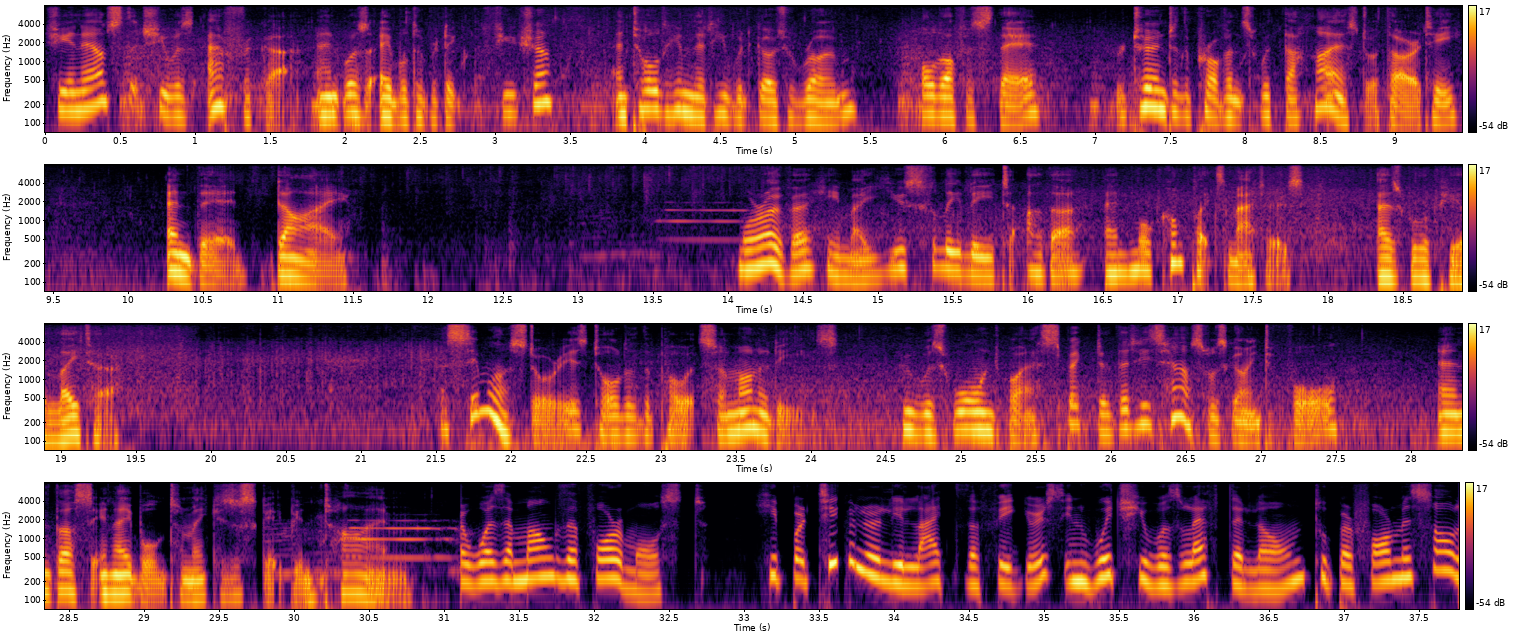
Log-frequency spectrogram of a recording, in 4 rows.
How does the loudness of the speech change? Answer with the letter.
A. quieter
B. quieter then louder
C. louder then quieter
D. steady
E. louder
D.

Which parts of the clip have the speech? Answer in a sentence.
You can hear the speech from 0.0 to 11.6 s, from 14.0 to 19.5 s and from 21.5 to 37.7 s.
